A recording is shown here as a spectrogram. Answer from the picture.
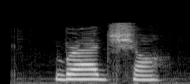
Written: Bradshaw

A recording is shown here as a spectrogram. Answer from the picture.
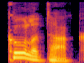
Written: kuletuk

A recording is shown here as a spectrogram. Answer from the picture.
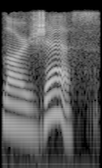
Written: largesse

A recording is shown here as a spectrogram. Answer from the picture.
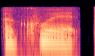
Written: acquit

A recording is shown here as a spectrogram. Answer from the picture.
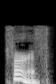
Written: Firthian

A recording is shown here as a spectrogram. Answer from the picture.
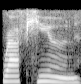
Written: rough-hewn

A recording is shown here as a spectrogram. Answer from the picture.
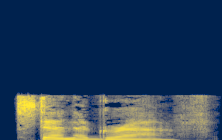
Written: stenograph

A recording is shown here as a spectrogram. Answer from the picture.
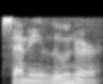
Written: semilunar

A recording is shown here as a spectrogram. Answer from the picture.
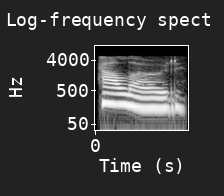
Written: hallowed

